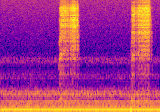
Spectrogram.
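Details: Two drawn-out, harsh rasping hisses about a second and a half apart from a wild barn owl chick tearing into rabbit leftovers in a research nest box; a faint tap and steady hum.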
